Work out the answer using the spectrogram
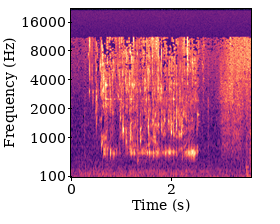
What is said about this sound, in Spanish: coge la botella y se dirige hacia ella. Es una mujer morena de unos 40 años con los ojos marrones y la piel clara. Le sirve el vino.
